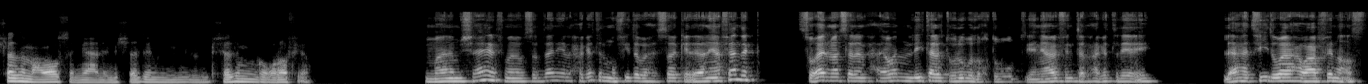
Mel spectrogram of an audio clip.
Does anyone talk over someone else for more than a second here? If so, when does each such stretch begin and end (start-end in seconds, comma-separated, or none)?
none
